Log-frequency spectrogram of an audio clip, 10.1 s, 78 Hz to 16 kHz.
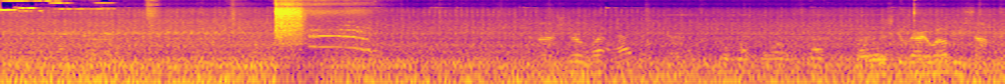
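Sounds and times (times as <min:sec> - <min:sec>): fire engine rumbling: 0:00.0 - 0:10.0
air brakes hissing: 0:02.7 - 0:03.9.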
